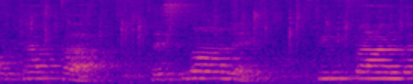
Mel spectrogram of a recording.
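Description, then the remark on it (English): Steady hiss of running shower water fills the background while a voice sings a held, wavering melody over it, fairly loud throughout. “If you come up with a melody and lyrics in the shower”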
